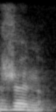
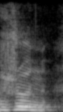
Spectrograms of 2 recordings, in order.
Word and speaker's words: jaune: Il y a des fois, je vais dire jeûne au lieu de dire jaune.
